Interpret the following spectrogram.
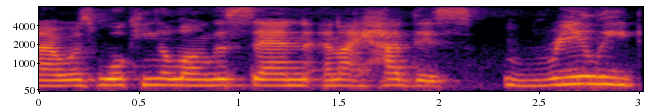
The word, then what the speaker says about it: Seine: Now, I know that many people in Western-speaking countries say like the Seine, which is the river in France, but it is pronounced the Seine.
